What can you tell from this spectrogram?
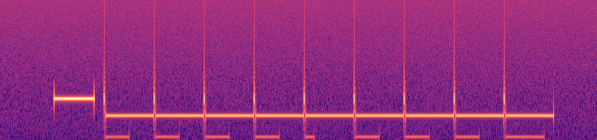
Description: Radio time signal (WWV, Colorado), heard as ticks, one a second.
